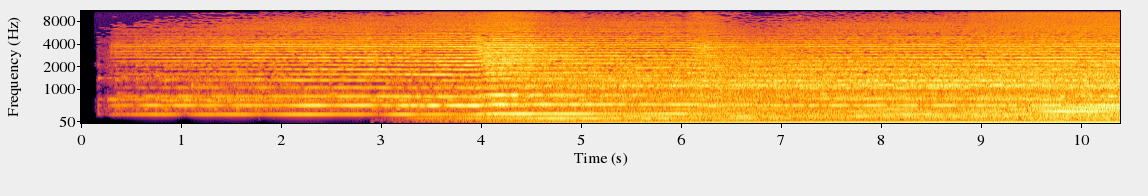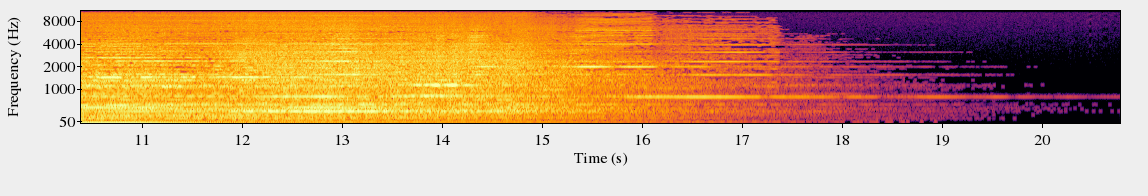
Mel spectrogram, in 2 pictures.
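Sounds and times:
short tension music: 3.3 - 18.1.

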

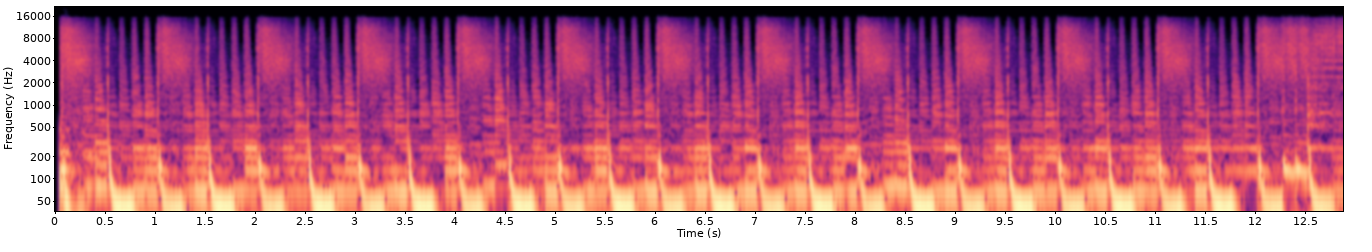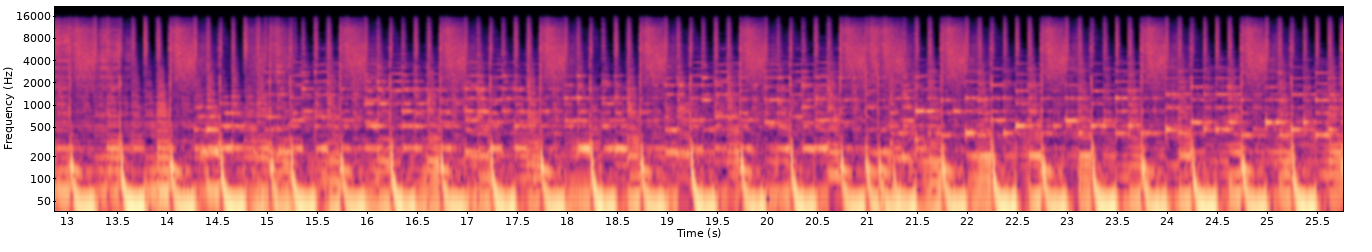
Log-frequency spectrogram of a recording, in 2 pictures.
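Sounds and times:
dub music: 0.0 - 25.7.

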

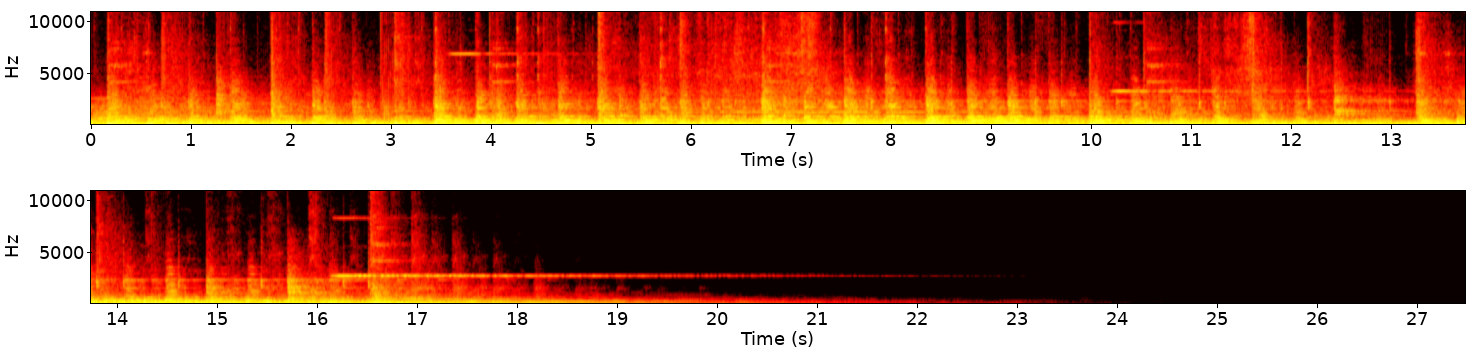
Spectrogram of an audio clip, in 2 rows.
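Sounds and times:
action loop: 0.0 - 17.3.

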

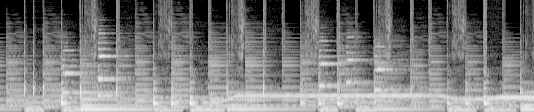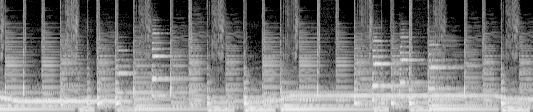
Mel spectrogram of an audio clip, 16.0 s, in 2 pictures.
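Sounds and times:
bongo cha-cha music: 0.4 - 16.0.

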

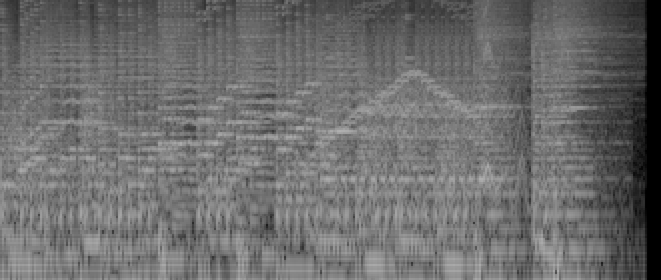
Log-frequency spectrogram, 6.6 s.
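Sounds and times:
stage clear game background music: 0.0 - 6.3.

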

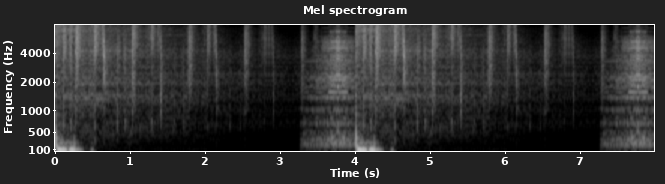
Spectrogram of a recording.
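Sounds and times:
percussion loop: 0.0 - 7.9.

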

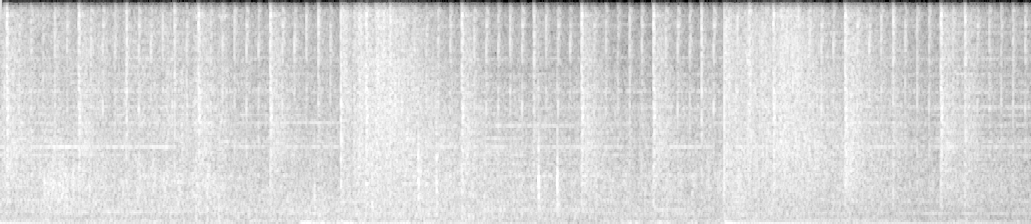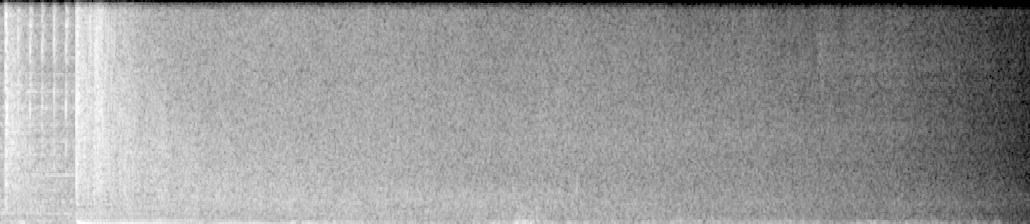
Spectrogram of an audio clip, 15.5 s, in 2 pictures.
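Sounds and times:
naval loading music: 0.0 - 10.9.

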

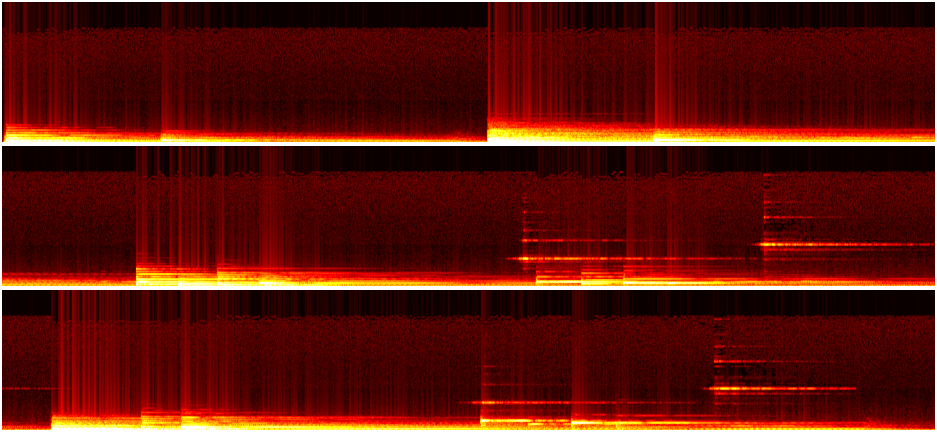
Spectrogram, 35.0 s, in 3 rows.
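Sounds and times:
piano: 0.0 - 34.9.

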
